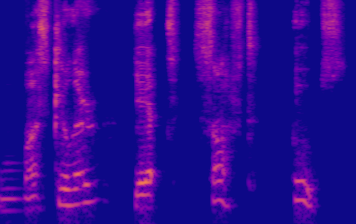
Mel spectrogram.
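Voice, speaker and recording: Actor as a husky, animated, tipsy party guy. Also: high voice, very slow, exaggerated voice, low-quality recording. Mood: tipsy banter. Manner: playful, bantering. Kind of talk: comedic table read acting.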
